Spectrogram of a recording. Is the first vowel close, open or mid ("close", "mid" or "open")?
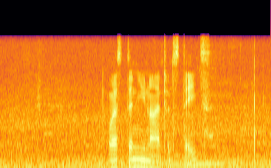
mid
